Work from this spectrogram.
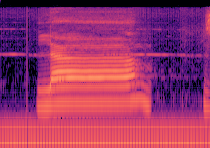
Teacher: जबान का किनारा और ऊपर वाले दांतों के मसूड़े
